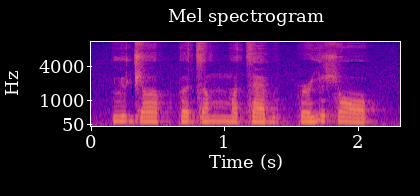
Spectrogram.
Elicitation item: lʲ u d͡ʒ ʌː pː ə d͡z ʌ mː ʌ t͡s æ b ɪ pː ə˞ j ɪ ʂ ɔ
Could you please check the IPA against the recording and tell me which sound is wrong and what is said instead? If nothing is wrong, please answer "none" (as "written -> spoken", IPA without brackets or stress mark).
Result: ʂ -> ʃ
